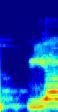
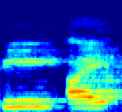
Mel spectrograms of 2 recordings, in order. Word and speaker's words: PIA: अब देखिए इसको हम पिया प्रोनाउंस नहीं कर रहे, ये PIA एक एक लेटर प्रोनाउंस करें।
